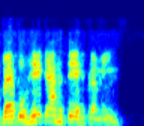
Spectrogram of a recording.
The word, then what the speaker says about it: regarde: Andress, o verbo regarder para mim. G regarde regarde. Aí como você não pode pronunciar o e, você vai acabar no D. E o som forte fica no garde.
